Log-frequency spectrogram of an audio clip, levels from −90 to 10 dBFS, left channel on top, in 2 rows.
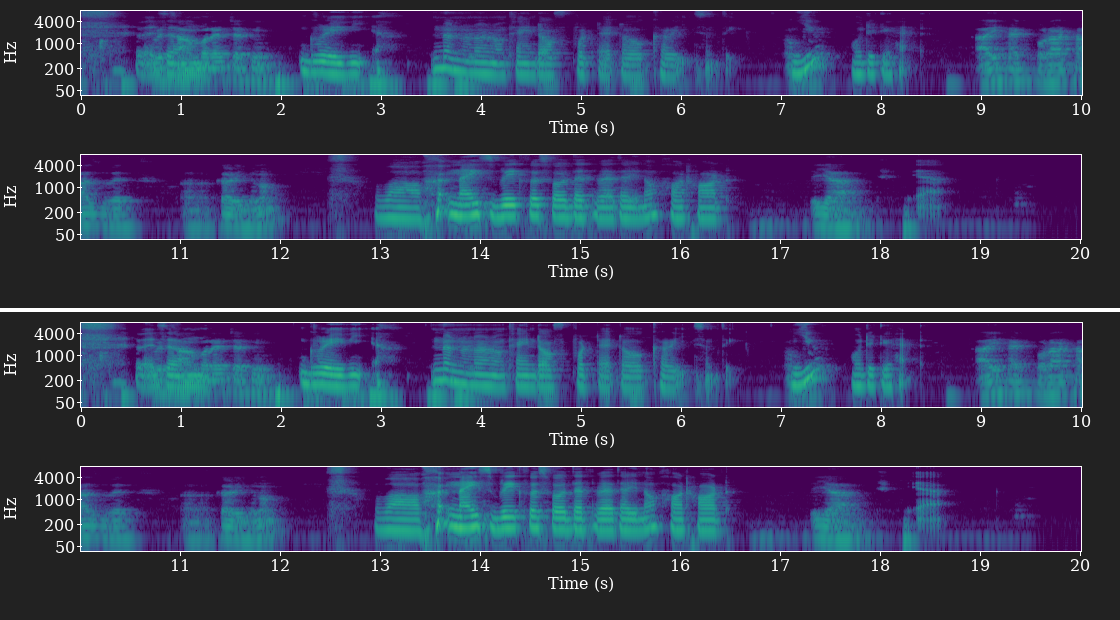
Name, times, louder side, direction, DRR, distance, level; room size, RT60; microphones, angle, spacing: voice 1, 0.0-1.3 2.2-3.1 3.5-6.3 7.1-7.4 7.7-8.2 12.5-16.4 18.4-18.6, right 2 dB, 55° right, 1.1 m, -33 dB
voice 2, 0.7-2.0 3.9-4.0 7.0-7.5 8.9-10.6 11.0-12.0 17.3-17.9, left 1 dB, 15° left, 2.8 m, -40 dB
12.0 x 6.5 x 6.4 m
head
